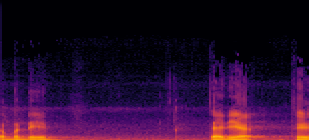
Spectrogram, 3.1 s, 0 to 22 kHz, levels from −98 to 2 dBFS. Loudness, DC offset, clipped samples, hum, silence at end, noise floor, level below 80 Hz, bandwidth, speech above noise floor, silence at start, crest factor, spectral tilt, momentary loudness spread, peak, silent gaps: -23 LUFS; under 0.1%; under 0.1%; none; 0 s; -48 dBFS; -52 dBFS; 9.4 kHz; 27 dB; 0 s; 20 dB; -7.5 dB/octave; 18 LU; -6 dBFS; none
